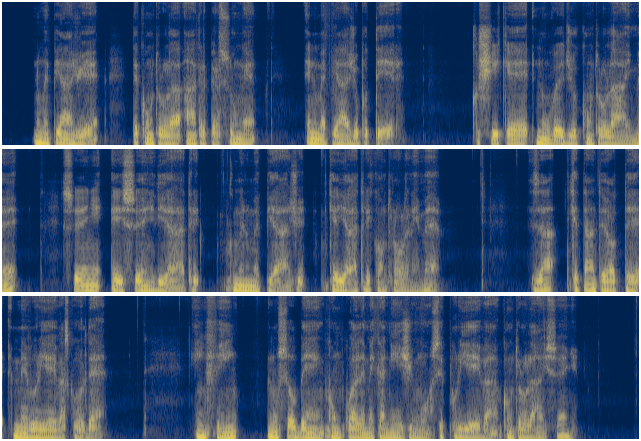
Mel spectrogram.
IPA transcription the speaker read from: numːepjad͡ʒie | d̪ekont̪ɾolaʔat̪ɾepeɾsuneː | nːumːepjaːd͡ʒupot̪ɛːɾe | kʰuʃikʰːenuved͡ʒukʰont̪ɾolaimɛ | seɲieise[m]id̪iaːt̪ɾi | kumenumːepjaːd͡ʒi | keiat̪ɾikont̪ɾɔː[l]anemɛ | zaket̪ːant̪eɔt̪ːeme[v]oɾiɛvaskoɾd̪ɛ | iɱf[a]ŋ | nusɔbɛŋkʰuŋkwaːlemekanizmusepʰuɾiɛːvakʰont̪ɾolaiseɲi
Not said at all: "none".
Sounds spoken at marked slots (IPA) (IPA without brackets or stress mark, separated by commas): ɲ, l, v, i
